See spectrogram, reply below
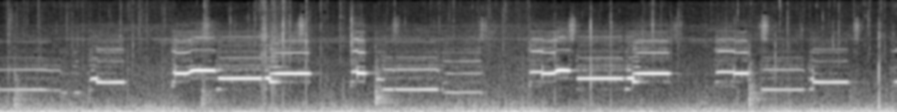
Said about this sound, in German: Dann holt er seine Flöte hervor und stimmt am Lagerfeuer eine Melodie an.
